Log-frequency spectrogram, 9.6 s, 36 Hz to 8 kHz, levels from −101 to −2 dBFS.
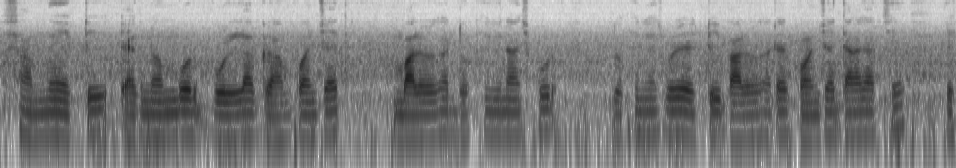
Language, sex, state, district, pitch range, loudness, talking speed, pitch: Bengali, male, West Bengal, Dakshin Dinajpur, 105-115 Hz, -25 LUFS, 105 wpm, 110 Hz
